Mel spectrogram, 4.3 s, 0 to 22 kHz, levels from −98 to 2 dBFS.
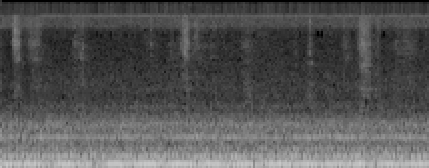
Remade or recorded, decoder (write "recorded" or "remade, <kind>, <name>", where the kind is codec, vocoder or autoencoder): recorded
